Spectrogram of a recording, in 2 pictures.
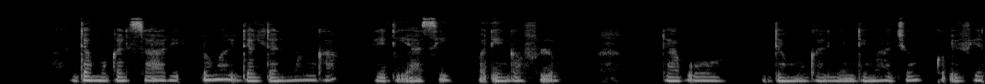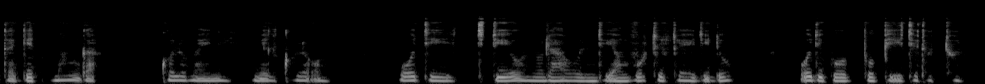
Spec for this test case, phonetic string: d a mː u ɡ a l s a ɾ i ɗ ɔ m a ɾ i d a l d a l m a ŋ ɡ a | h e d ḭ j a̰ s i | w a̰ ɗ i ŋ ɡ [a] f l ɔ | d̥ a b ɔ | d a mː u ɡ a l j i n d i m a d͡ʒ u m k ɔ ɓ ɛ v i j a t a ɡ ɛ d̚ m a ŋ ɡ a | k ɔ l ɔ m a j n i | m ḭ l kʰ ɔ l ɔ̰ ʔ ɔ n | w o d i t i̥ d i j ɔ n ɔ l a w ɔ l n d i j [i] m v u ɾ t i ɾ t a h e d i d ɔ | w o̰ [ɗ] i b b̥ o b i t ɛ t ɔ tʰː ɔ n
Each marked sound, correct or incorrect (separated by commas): correct, incorrect, incorrect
